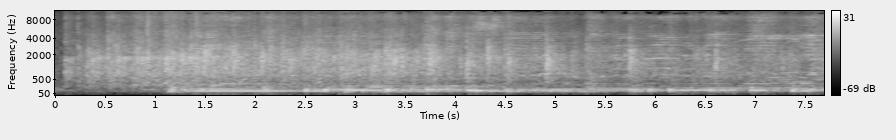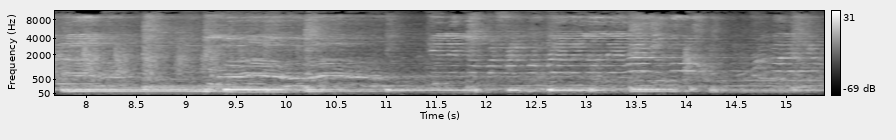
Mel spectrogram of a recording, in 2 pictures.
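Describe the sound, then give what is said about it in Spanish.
Loud, sustained applause from a crowd, dense clapping that keeps up steadily for about fifteen seconds, with a low droning tone running underneath and faint voices mixed in. “Fuertes aplausos.”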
